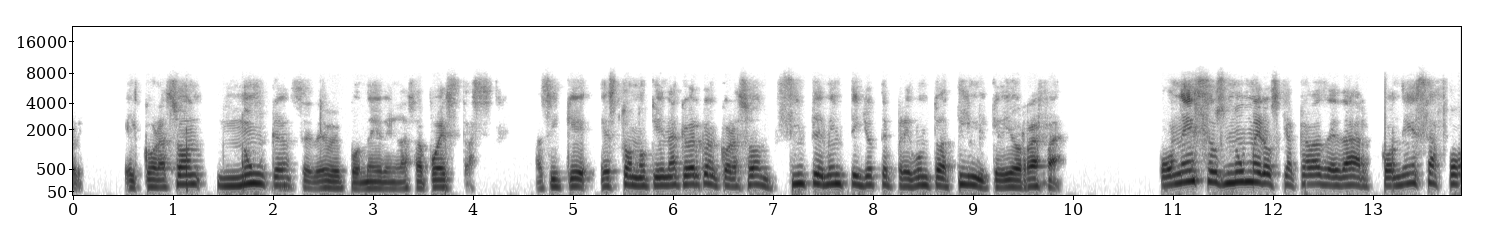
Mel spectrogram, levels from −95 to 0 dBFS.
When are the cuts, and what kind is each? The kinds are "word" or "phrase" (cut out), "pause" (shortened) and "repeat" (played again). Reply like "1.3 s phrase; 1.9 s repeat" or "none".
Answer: none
